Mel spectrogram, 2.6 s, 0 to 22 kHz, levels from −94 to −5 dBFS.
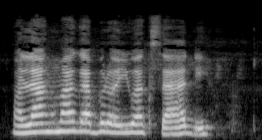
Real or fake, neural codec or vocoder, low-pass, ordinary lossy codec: fake; vocoder, 44.1 kHz, 128 mel bands, Pupu-Vocoder; 14.4 kHz; MP3, 64 kbps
